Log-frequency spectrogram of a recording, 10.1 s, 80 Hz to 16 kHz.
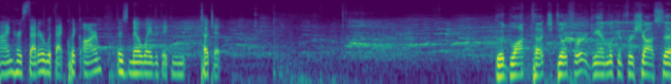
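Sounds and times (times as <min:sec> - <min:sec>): low crowd noise: 0:00.8 - 0:10.0
volleyball hits: 0:01.5 - 0:06.7.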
